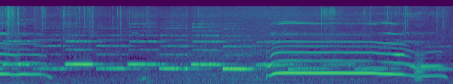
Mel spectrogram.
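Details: Shetland Sheepdog howling: long sustained tonal wails holding steady pitch, then sliding down, with a wavering middle section and a strong drawn-out howl near the end.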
